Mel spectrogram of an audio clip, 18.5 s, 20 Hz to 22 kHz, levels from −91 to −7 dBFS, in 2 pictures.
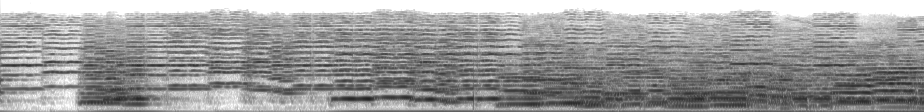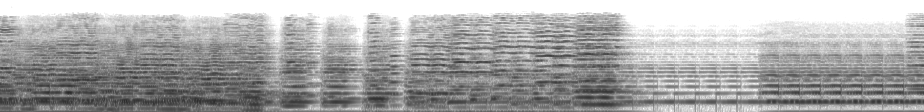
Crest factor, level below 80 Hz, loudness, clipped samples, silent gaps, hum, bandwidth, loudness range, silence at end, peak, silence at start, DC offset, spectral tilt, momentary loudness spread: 18 dB; -56 dBFS; -24 LUFS; under 0.1%; none; none; 15.5 kHz; 5 LU; 0 s; -8 dBFS; 0 s; 0.7%; -2.5 dB/octave; 8 LU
